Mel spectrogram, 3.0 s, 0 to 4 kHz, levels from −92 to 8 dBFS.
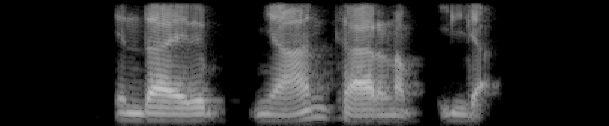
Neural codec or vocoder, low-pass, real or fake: none; 3.6 kHz; real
